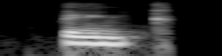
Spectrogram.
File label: "pink", Indian; Dictionary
